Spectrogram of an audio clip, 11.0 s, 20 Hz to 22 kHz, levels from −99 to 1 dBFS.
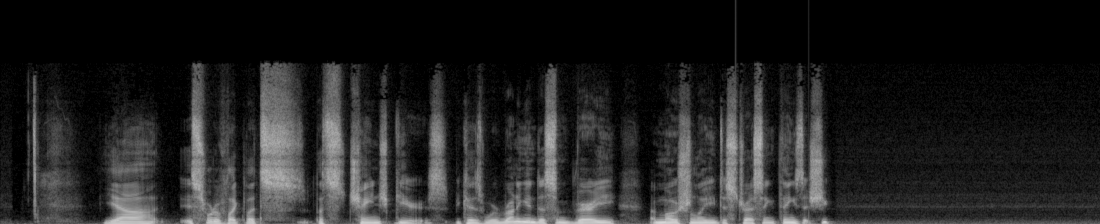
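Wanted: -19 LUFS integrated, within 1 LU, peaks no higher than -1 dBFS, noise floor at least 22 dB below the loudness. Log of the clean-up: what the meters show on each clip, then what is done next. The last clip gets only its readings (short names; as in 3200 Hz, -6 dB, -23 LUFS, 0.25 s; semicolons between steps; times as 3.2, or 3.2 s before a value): dropouts 2; longest dropout 8.3 ms; loudness -23.5 LUFS; peak -11.0 dBFS; loudness target -19.0 LUFS
-> interpolate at 7.35/8.08, 8.3 ms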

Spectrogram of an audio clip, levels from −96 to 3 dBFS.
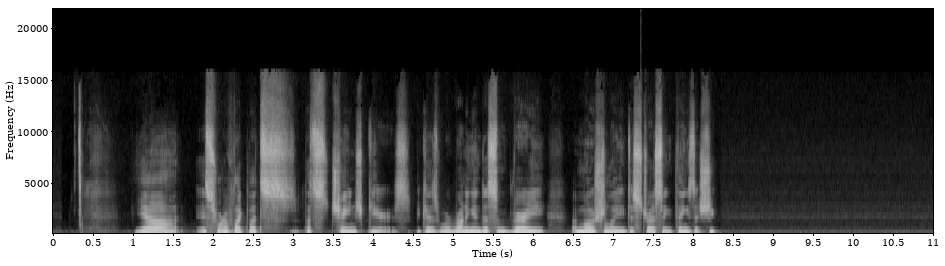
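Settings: dropouts 0; loudness -23.5 LUFS; peak -11.0 dBFS; loudness target -19.0 LUFS
-> gain +4.5 dB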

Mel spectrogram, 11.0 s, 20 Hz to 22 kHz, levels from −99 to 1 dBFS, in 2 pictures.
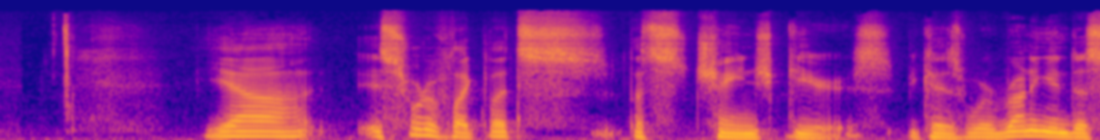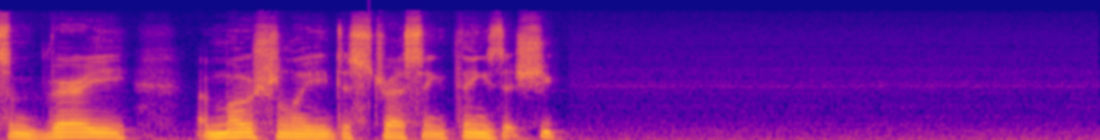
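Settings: loudness -19.0 LUFS; peak -6.5 dBFS; noise floor -58 dBFS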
